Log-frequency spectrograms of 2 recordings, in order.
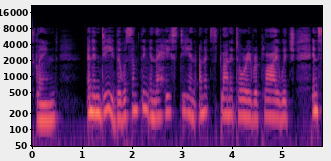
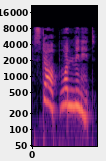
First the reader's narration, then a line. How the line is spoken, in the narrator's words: I cried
